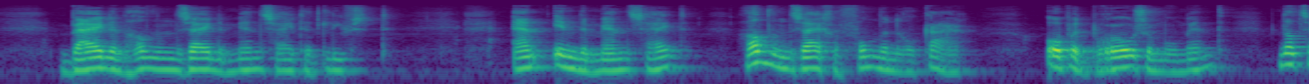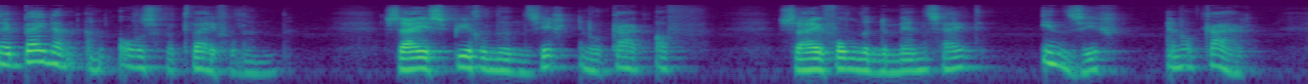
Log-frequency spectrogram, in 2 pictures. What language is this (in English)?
Dutch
